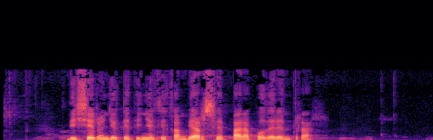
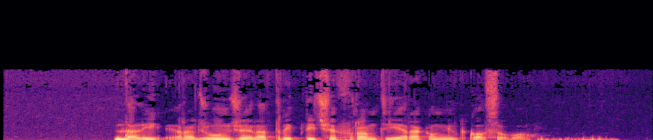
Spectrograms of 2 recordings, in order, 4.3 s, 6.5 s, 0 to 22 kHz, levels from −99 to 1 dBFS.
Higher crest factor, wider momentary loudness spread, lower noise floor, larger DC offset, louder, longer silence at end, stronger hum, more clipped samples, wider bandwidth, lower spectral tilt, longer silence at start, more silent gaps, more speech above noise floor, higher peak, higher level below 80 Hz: about the same, 20 dB vs 16 dB; second, 8 LU vs 17 LU; first, -68 dBFS vs -53 dBFS; neither; second, -23 LUFS vs -16 LUFS; first, 1.2 s vs 0.35 s; first, 50 Hz at -50 dBFS vs none; neither; about the same, 11.5 kHz vs 11.5 kHz; second, -5.5 dB/octave vs -7 dB/octave; second, 0.65 s vs 1.15 s; neither; first, 46 dB vs 38 dB; second, -4 dBFS vs 0 dBFS; second, -62 dBFS vs -38 dBFS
